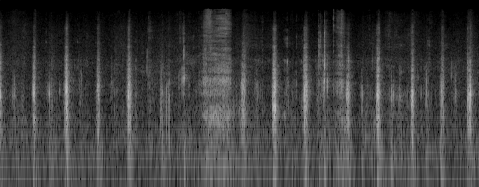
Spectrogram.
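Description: Close-miked chewing: wet mouth clicks and crunches about twice a second, with one short slurp of noodles a little after three seconds in.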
